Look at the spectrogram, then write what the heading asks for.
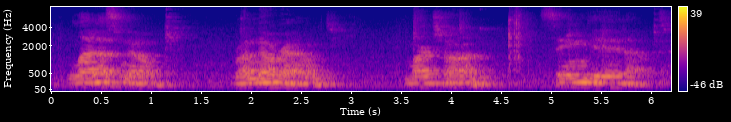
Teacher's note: we're linking from a consonant sound at the end of one word to the vowel sound at the beginning of the next word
